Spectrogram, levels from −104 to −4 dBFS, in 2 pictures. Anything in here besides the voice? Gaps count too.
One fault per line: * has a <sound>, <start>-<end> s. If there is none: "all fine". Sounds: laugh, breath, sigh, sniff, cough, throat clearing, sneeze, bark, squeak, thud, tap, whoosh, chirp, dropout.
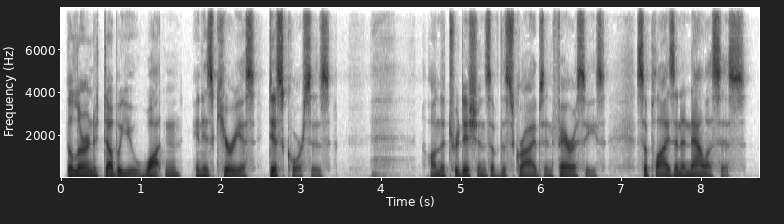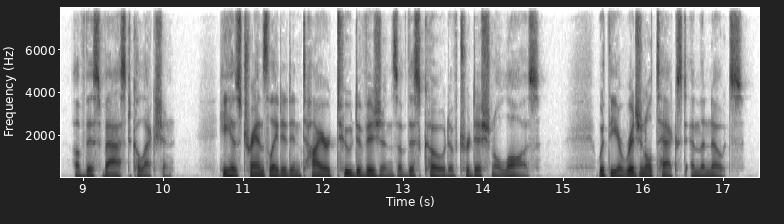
* has a breath, 3.6-4.4 s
